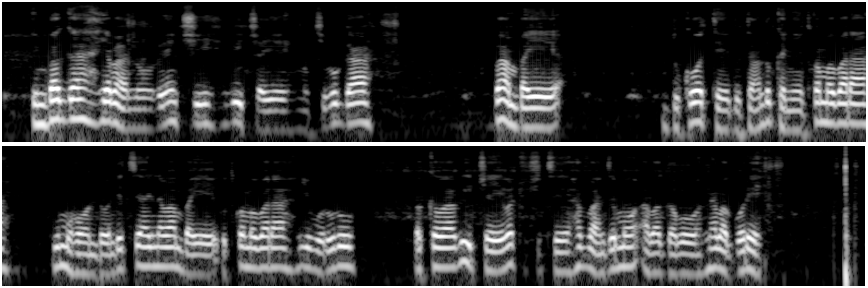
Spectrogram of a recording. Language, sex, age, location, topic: Kinyarwanda, female, 36-49, Kigali, government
